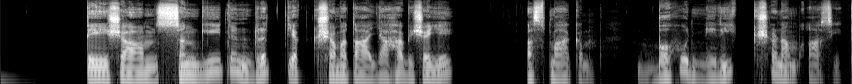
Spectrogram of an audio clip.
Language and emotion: Sanskrit, sad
